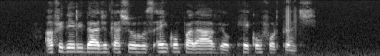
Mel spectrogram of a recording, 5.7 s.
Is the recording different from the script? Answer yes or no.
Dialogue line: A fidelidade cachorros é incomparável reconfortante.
no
